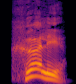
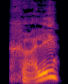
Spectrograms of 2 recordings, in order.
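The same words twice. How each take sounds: First: ХАЛИ exclaimed, falling at the end; exclaimed call. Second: ХАЛИ with a rising, questioning end; questioning call. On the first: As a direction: call "Хали" firmly, dropping the pitch at the end. («Хали» восклицанием, с падением тона) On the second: («Хали» вопросительно, с подъёмом в конце) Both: A narrator's reading. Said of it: "Я мысленно закричал".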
